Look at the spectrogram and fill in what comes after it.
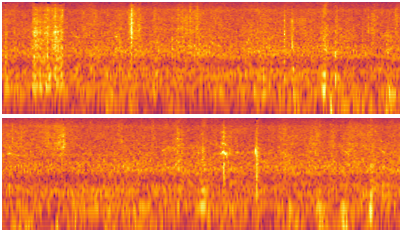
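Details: Honey bees in a garden hive during a frame-by-frame inspection, with no talking: a soft, steady diffuse buzz of many bees, broken by scattered clicks and knocks from handling the frames.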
